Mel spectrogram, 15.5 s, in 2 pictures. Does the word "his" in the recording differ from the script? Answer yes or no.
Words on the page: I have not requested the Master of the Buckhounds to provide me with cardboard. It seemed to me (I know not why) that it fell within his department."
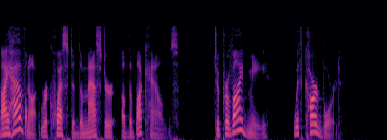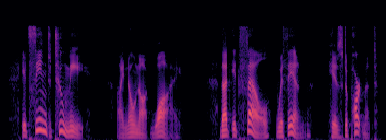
no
